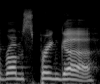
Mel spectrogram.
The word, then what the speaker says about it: Rumspringa: have an audience I was right it's actually Rumspringa is there is there a thing that you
